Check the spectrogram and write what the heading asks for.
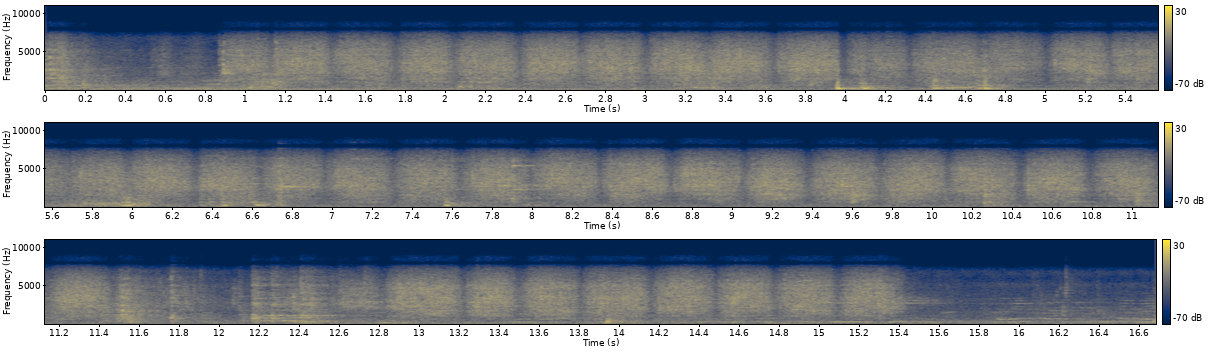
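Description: Rhythmic back-and-forth scraping on a concrete wall, worked by hand, about three strokes a second, with a short pause about twelve seconds in.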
